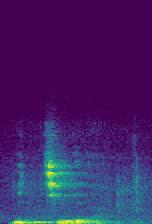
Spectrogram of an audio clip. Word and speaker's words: 미추: 우선 그 역사적인 관점에서 말씀드리고자 미추 원래는 그 미초라는 말로 성서에 나눠져 있습니다만은 알고 보니까 3세기의 발음이 미치입니다.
